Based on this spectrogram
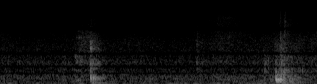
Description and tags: Footsteps on Wooden Floor
Walking across a wooden floor inside.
